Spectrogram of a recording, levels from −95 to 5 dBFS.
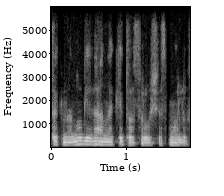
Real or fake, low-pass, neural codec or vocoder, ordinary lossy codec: real; 5.4 kHz; none; Opus, 32 kbps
